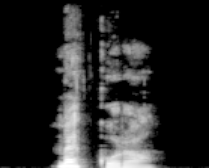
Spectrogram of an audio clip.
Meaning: 1. how large? what size? 2. how big? how old? 3. what a big/huge ……! 4. how cool, how awesome
- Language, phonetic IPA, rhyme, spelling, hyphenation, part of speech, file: Hungarian, [ˈmɛkːorɒ], -rɒ, mekkora, mek‧ko‧ra, pronoun, Hu-mekkora.ogg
